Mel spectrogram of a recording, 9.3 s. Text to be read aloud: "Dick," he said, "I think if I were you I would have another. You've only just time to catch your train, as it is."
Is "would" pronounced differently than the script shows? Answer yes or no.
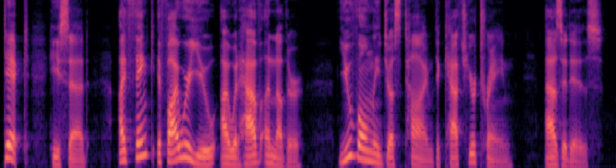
no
